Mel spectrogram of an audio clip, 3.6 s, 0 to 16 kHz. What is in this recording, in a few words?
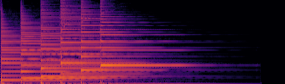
F sharp Major 13th Guitar DADGAD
